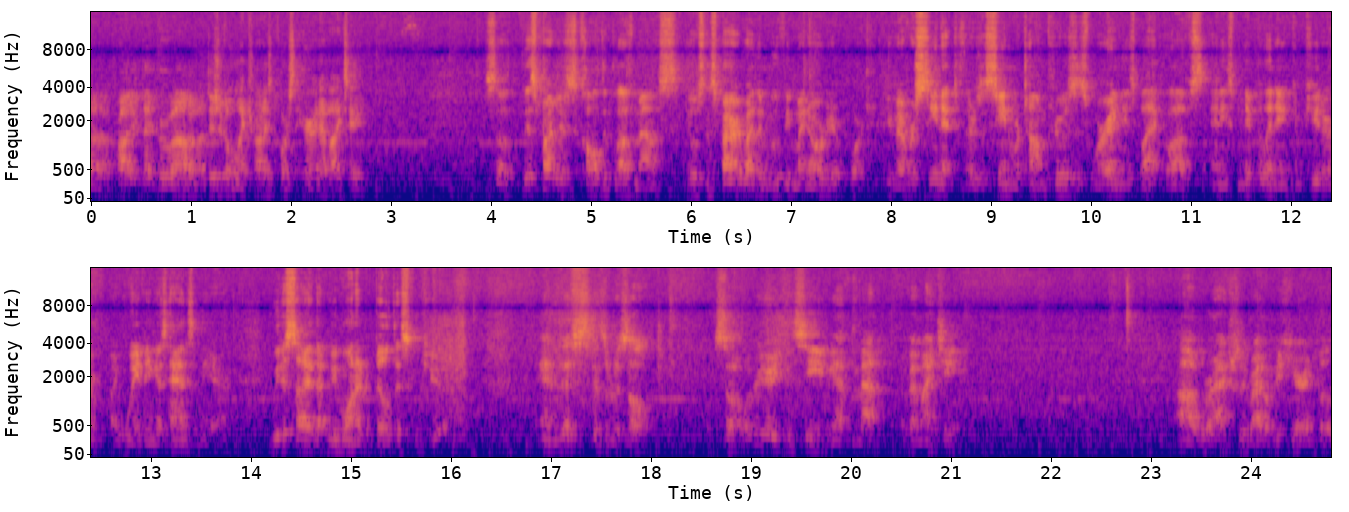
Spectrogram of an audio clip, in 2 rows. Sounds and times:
Speech: 0.0 - 2.8, 4.0 - 16.2, 16.9 - 21.2, 23.2 - 24.8.

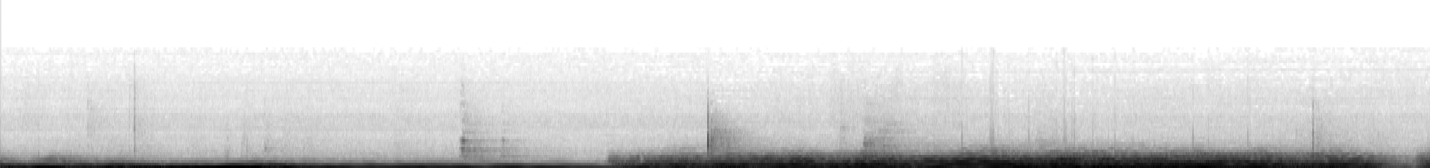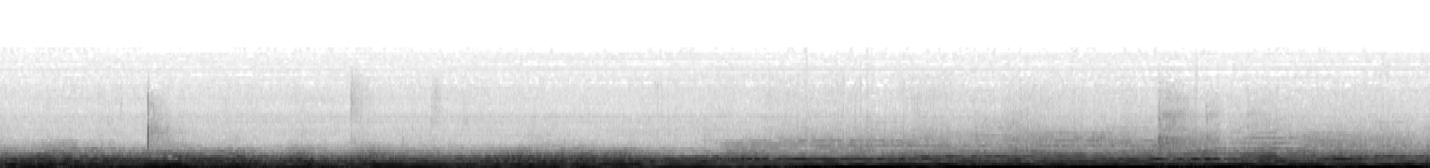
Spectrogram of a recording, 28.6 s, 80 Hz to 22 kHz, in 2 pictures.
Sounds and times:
Music: 0.0 - 28.6.

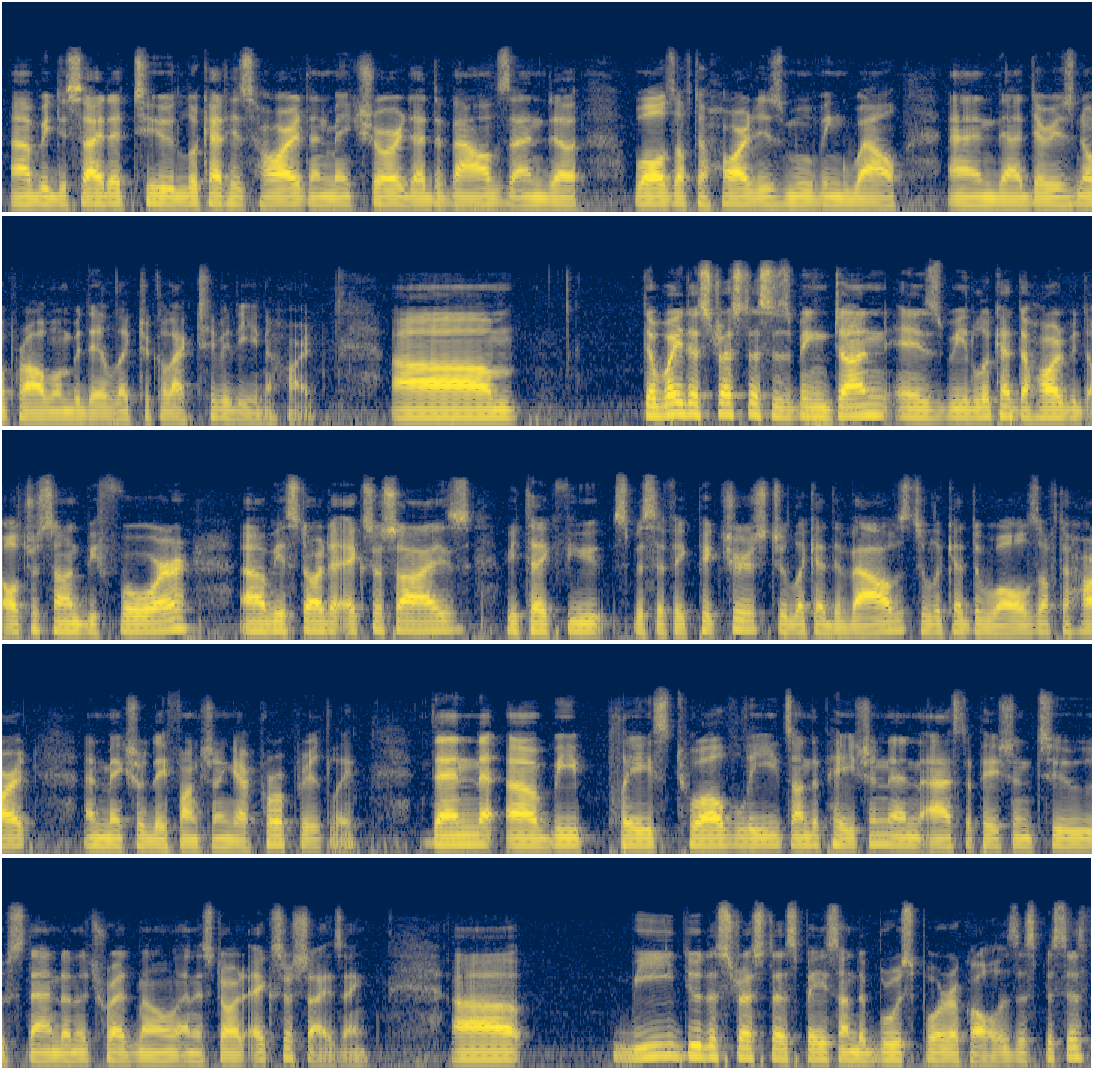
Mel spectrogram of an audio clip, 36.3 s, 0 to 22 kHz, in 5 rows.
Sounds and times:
Speech: 0.0 - 10.8, 11.6 - 32.6, 33.2 - 36.3.

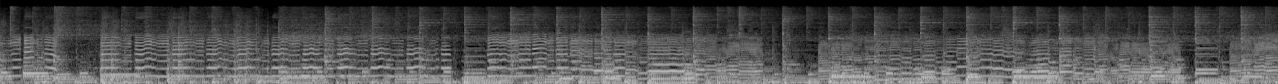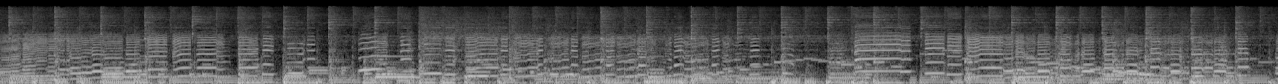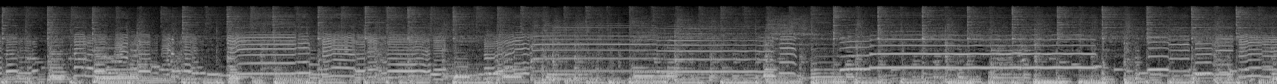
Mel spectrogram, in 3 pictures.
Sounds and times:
Brass instrument: 0.0 - 38.3
Saxophone: 0.0 - 38.3.

